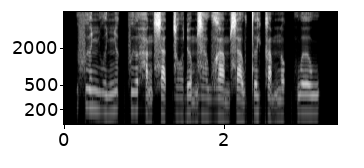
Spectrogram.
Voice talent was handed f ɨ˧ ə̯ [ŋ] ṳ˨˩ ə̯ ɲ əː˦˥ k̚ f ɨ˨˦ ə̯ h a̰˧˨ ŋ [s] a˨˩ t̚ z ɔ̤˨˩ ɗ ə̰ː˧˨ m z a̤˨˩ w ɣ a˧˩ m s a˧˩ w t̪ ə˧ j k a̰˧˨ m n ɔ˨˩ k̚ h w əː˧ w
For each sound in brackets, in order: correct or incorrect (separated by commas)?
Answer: incorrect, correct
